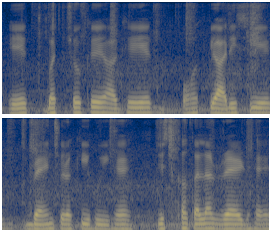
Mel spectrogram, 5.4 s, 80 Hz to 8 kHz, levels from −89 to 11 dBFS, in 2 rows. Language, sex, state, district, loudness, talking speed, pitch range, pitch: Hindi, male, Uttar Pradesh, Jyotiba Phule Nagar, -26 LUFS, 190 wpm, 120-125 Hz, 125 Hz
